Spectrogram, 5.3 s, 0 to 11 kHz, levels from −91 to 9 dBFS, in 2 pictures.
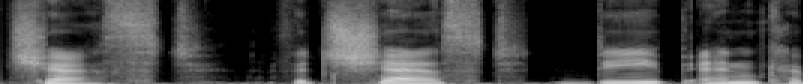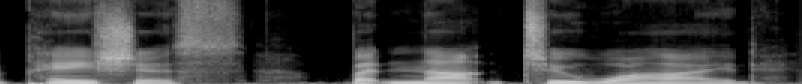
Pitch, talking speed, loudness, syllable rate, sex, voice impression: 190 Hz, 100 wpm, -17 LUFS, 2.6 syllables/s, female, very feminine, very adult-like, middle-aged, slightly thin, very tensed, powerful, bright, very hard, slightly clear, fluent, cool, very intellectual, very sincere, very calm, very reassuring, slightly unique, slightly elegant, wild, strict, slightly sharp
